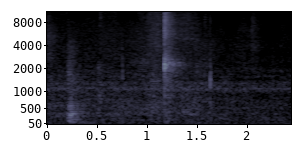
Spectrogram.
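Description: Near silence in a quiet room, broken by a faint low thump, then one sharp click a little over a second in and a smaller tick just after.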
